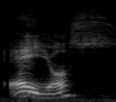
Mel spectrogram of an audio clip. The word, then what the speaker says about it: ellos: Now the word for they is ellos. E-L-L-O-S. And this L-L in most Spanish dialects makes a Y sound.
